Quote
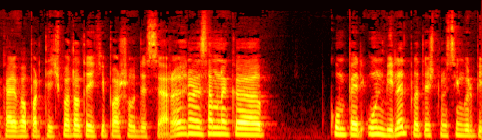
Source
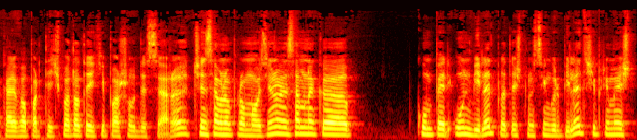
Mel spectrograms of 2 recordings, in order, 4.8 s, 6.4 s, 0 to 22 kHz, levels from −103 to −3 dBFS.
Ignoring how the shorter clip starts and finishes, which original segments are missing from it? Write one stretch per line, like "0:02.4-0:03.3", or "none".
0:01.9-0:02.8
